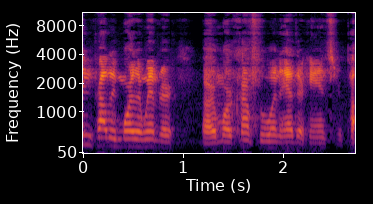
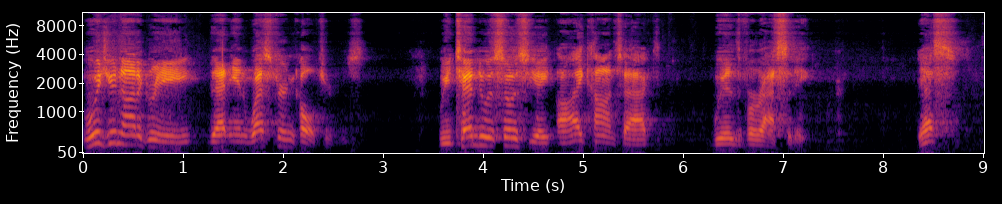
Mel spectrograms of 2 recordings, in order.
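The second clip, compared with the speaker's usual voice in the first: usual speaking voice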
